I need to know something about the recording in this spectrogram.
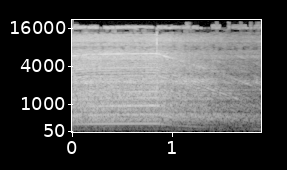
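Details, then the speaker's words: Montgomery Ward Powr Kraft 2-speed polisher sander after oiling bearings, greasing gearbox and reassembly: smooth, steady motor whine with no grinding or rattle, clean spin-down after switch-off; sounds much, much better, running normally. "That sounds much, much better."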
